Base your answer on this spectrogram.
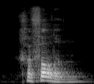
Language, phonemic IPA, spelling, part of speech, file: Dutch, /ɣə.ˈvɑ.lə(n)/, gevallen, verb / noun, Nl-gevallen.ogg
- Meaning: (verb) 1. to happen, to occur 2. to like, to please; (noun) plural of geval; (verb) past participle of vallen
